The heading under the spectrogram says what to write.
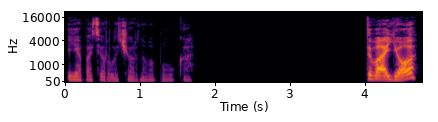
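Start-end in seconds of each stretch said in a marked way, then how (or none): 4.0-4.7 loud, angry one-word question; angry demand. A narrator's reading. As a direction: bark it at her, losing patience. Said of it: "уже зло потребовал". (злое требование)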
